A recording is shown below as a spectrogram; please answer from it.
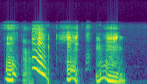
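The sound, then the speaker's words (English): A person imitates a dog whimpering, giving four short, whiny cries with sliding pitch. “When he is fat, apparently he was whimpering like a dog”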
